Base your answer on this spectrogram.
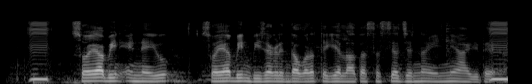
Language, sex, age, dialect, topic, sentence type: Kannada, female, 18-24, Central, agriculture, statement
